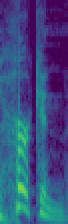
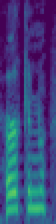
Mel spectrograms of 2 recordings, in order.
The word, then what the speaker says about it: Hurricane: It was in a town called Herkin, spelled hurricane, but pronounced Herkin, West Virginia.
